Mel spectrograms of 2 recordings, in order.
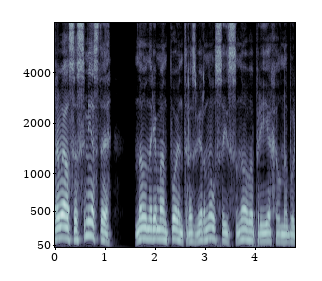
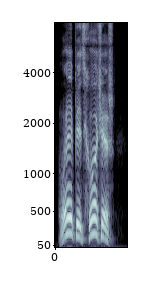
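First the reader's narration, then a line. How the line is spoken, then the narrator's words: Shouting over engine noise. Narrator (Russian): крикнул я Олегу, перекрывая шум мотора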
